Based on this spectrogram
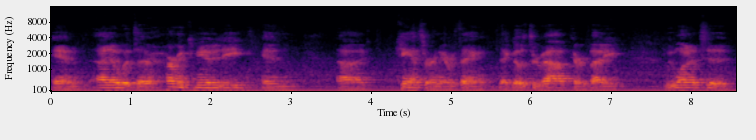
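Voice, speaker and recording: In a council chamber, a man from a car club presents a donation during public remarks at a meeting, his fairly low voice flat and at normal speed. He is hesitant, full of fillers and restarts. The very echoey room and distant mic add a little hiss or hum.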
